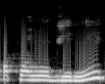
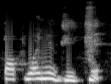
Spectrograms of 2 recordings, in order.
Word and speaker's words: Papua New Guinea: Tapi pengucapannya ini beliau ini salah. Jadi bukannya Papua New Guinea, tapi dia nyebutnya malah Papua New Gigi gitu.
